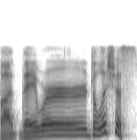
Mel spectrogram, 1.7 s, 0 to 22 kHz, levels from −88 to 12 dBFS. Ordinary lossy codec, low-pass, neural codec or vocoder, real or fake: AAC, 48 kbps; 5.4 kHz; none; real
